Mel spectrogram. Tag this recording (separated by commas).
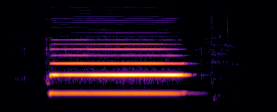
Music, Wind instrument, Musical instrument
